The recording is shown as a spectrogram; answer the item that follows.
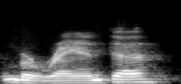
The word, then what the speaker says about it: Miranda: It's Robert Miranda, like Miranda rights.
